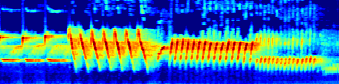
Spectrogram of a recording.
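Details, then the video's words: Canary singing in the morning to prompt other canaries to sing: a steady high whistled note, then a fast run of downward-sweeping chirps, then a rapid buzzy trill that drops lower near the end. "KENARI GACOR AMPUH DIPAGI HARI BIKIN KENARI LAIN IKUT BUNYI"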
